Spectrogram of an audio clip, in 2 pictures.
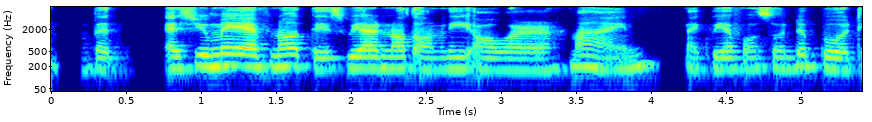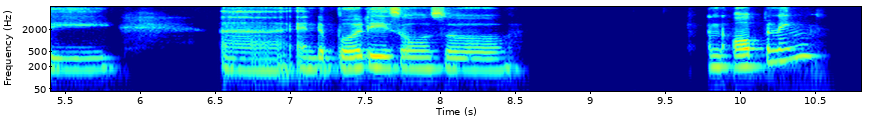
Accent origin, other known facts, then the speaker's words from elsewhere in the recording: Indonesia; moved away as an adult; now in Sweden; So I'm from Indonesia and I came to Sweden for my master.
